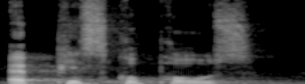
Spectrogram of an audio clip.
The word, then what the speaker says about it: episkopos: The word that is translated in our passage as overseers is a word that is pronounced in Greek, episkopos. And episkopos, it is a side of a leadership that stresses on the oversight, meaning, is this church being fed the right gospel?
